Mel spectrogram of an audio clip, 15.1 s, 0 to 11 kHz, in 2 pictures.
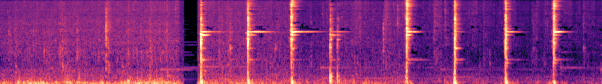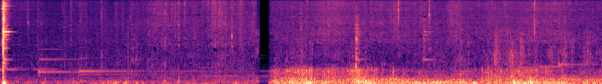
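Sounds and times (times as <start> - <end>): hammer strikes ringing: 2.5 - 4.4, 5.0 - 7.8
low rumble: 10.9 - 15.0.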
